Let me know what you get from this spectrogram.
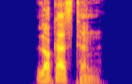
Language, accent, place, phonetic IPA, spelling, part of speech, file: German, Germany, Berlin, [ˈlɔkɐstn̩], lockersten, adjective, De-lockersten.ogg
- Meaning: 1. superlative degree of locker 2. inflection of locker: strong genitive masculine/neuter singular superlative degree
